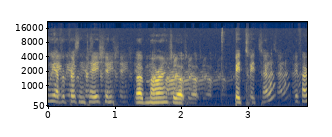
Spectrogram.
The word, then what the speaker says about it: Maurangelo Petruzzella: So today we have a presentation by Maurangelo Petruzzella, if I pronounce it right?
